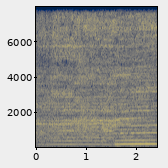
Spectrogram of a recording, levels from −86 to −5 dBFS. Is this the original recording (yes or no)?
no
